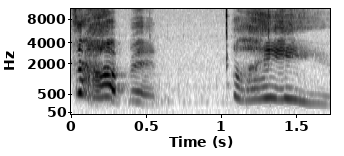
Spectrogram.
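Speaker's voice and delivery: high, tearful, pleading cry.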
